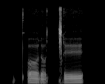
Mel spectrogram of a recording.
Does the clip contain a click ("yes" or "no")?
yes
